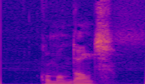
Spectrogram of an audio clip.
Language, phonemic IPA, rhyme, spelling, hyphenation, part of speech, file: Dutch, /ˌkɔ.mɑnˈdɑnt/, -ɑnt, commandant, com‧man‧dant, noun, Nl-commandant.ogg
- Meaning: commander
